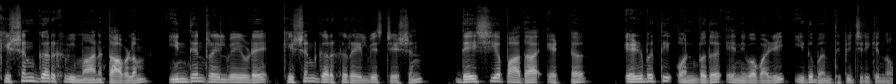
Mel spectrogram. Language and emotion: Malayalam, neutral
